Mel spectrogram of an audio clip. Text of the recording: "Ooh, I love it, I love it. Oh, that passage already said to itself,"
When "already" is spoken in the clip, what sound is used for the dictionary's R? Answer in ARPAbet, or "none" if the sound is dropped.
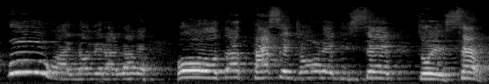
L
